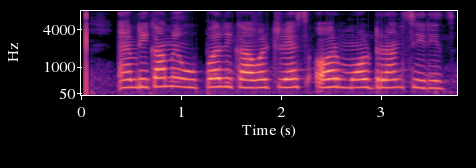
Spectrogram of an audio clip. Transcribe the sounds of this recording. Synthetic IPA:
ɛmɾikamẽuːpəɾːɪkaʋəɾɖʈɾeːsɔːɾmɔːɖɾənsiːɾiːz

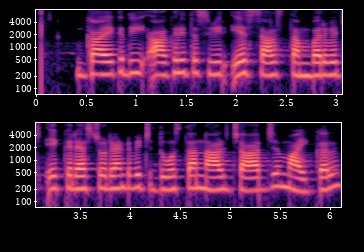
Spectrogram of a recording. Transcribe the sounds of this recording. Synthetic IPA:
ɡaːjəkd̪iːʔaːkʰɾiːt̪əsʋiːɾɪsːaːlsɪ̥t̪əmbəɾʋɪt͡ʃɪkɾɛːsʈoːɾɛ̃ːɳʈʋɪt͡ʃd̪oːst̪ãːnaːlt͡ʃaːɾd͡ʒmaːikəl

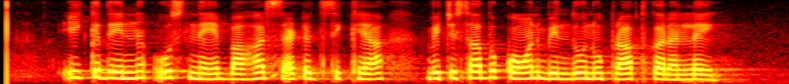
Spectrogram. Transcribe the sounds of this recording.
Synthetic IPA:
ɪkd̪ɪnʊsneːbaːɦəɾsɛ̰ːʈsɪkʰjaː | ʋɪt͡ʃsəbkɔːnbɪ̃nd̪uːnũːpɾaːp̚t̪kəɾənləiː

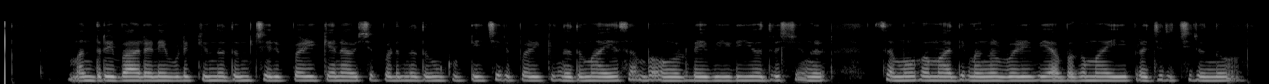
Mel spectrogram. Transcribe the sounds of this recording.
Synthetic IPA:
mɐnd̪ribʱaːlɐne̞ʋiɽɐkʲːunːɐðumt͡ɕeɾipːɐɻikʲːaːnaːʋɐɕjɐpːe̞ɽunːɐðumkuʈːit͡ɕe̞ɾipːɐɻikʲːunːɐðumaːjɐsɐmbʱɐʋɐŋːɐɭuɽe̞ʋiːɽijo̞ːd̪ɾiɕjɐŋːɐɭ | sɐmuːɦɐmaːd̪ʱjɐmɐŋːɐɭʋɐɻiʋjaːbʱɐɣɐmaːjiprɐt͡ɕɐɾit͡ɕːiɾunːu

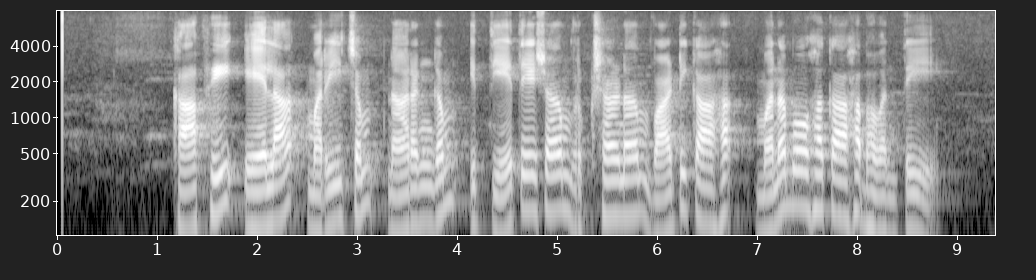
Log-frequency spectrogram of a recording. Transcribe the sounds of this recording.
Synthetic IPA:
kaːpʰiːeːlaːmɐɾiːt͡ʃɐmnaːɾɐŋɡɐmit̪jeːt̪eːʂaːmʋɾukʂaːɳaːmʋaːʈikaːɦɐmɐnɐmɔːɦɐkaːɦɐbʱɐʋɐnt̪i

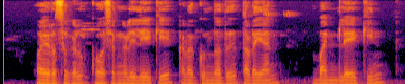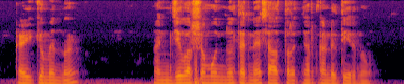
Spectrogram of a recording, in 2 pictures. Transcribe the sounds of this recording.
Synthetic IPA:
ʋɐjrɐsuɣɐɭko̞ːɕɐŋːɐɭile̞ːkːɨkiɽɐkːunːɐðɨt̪ɐɽɐjaːnbɐnle̞ːkːin | kɐɻikʲːume̞nːɨ | ɐɲd͡ʑɨʋɐrʂɐmːunːɨt̪ɐnːe̞ɕaːst̪rɐt͡ɕɲɐrkɐɳɖet̪ːijiɾunːu

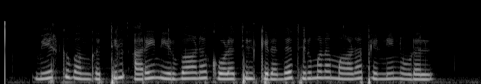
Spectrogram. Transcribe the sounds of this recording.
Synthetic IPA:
meːrkɯʋɐŋɡɐt̪ːɪlɐɾɐɪnɪrʋaːnɐkoːlɐt̪ːɪlkɪɽɐnd̪ɐt̪ɪɾɯmɐɳɐmaːnɐpɛɳːɪnʊɽɐl

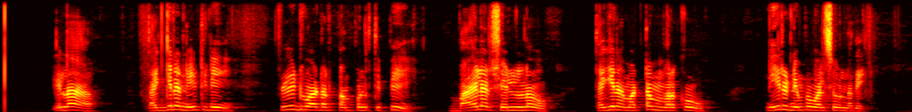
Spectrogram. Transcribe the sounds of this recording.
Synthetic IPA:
ilaː | t̪ɐɡːinɐniːʈini | pʰiːɖʋaːʈɐɾpɐmpunut̪ipːi | bɐːjlɐɾʃelulːo̞ː | t̪ɐɡinɐmɐʈːɐmʋɐɾɐku | niːɾunimpɐʋɐlisiunːɐd̪i

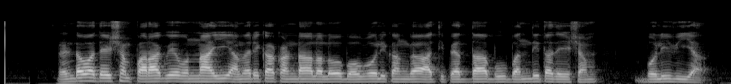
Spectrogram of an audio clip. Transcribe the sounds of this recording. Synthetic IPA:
ɾe̞ɳɖɔʋɐd̪ɛːʃɐmpɐɾaːɡʋeːunːaːjiɐmeɾikaːkɐɳɖaːlɐlo̞ːbɐwɡo̞ːlikɐŋɡaːɐt̪ipɛd̪ːɐbuːbɐnd̪ʱit̪ɐd̪ɛːʃɐm | boliːʋija

